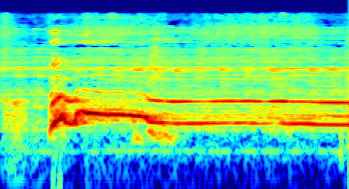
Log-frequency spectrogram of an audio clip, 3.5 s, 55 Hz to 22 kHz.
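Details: Czechoslovakian Wolfdog recorded 17 October 2021 howling: after a short rising start, one long steady mid-pitched tone is held for about three seconds with a faint upper overtone and little change in pitch.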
